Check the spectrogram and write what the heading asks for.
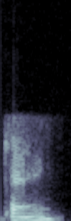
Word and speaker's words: Caen: C'est c'est au 976 rue de Caen. Je ne sais pas comment ça se prononce. C'est A-E-N. – Oui. – Caen. – Oui. – Oui, c'est ça.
